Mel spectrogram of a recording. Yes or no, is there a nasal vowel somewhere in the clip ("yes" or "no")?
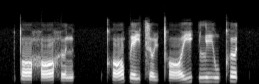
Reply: no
